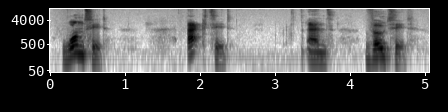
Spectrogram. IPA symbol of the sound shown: ɪd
